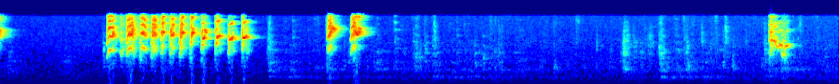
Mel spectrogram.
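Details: Rosy-faced lovebird chirping: a rapid rattling burst of about a dozen shrill notes lasting over a second, then two separate sharp chirps, a quiet pause with faint ticks, and a final harsh chirp.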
